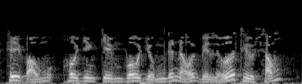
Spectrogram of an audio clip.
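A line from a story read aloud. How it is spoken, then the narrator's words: Loud laughter. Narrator (Vietnamese): Bạc Phong Hàn cười lớn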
